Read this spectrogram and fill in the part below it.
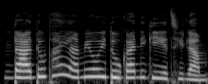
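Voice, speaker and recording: A woman's voice: high voice, a little fast, no echo, clean studio sound, natural voice. A woman voicing a polite, earnest village woman in a moral cartoon, with a Bangladeshi accent. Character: village mother and her polite, earnest grown daughter. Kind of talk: cartoon moral story dialogue.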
